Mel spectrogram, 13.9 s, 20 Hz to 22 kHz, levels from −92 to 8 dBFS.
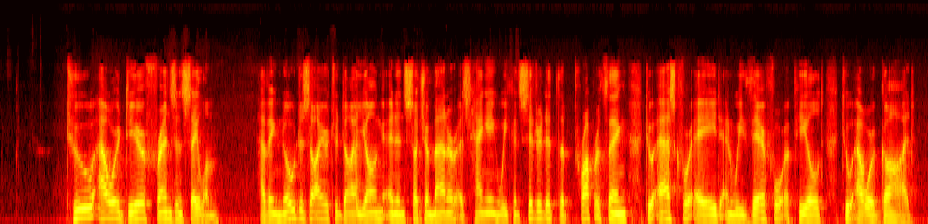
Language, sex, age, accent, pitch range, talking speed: English, male, 60-79, American, 110-130 Hz, 155 wpm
